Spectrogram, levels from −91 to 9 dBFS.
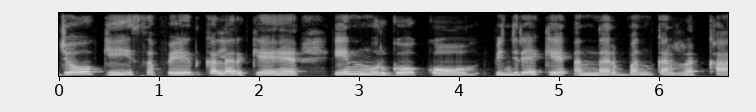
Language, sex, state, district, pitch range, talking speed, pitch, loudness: Hindi, female, Uttar Pradesh, Saharanpur, 215-245 Hz, 145 wpm, 230 Hz, -15 LUFS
